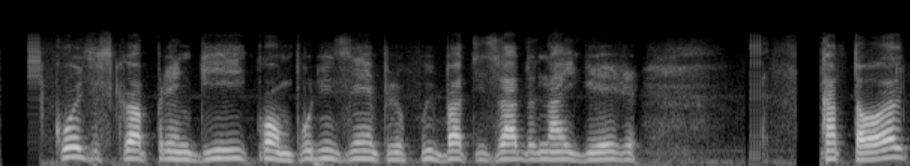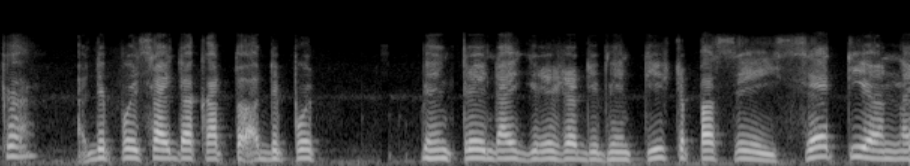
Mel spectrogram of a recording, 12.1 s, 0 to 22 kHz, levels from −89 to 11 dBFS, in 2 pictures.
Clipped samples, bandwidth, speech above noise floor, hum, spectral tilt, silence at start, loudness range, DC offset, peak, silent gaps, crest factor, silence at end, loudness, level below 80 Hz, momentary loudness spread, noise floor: under 0.1%; 9.2 kHz; 30 dB; none; -6.5 dB/octave; 0.2 s; 2 LU; under 0.1%; 0 dBFS; none; 20 dB; 0 s; -20 LUFS; -50 dBFS; 7 LU; -50 dBFS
